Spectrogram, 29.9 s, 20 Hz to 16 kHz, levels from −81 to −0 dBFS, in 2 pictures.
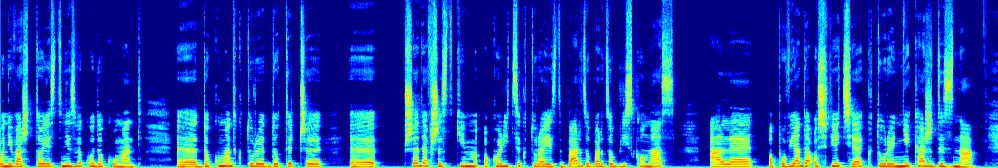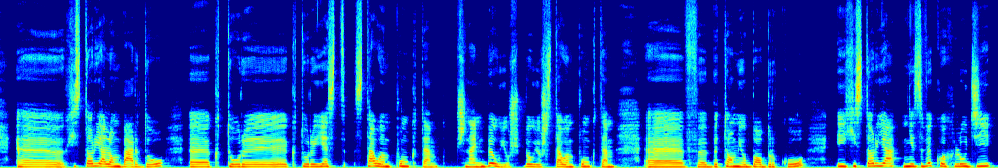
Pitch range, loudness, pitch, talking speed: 195-230 Hz, -20 LUFS, 215 Hz, 90 wpm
